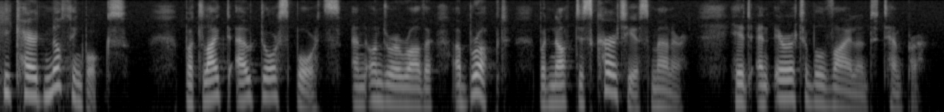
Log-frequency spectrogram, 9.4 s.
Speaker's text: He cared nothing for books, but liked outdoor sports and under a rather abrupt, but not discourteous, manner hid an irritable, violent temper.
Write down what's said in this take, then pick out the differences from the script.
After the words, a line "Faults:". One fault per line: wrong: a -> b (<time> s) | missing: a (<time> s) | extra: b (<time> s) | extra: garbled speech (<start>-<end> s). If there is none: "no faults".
He cared nothing books, but liked outdoor sports and under a rather abrupt, but not discourteous, manner hid an irritable, violent temper.
Faults:
missing: for (0.8 s)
